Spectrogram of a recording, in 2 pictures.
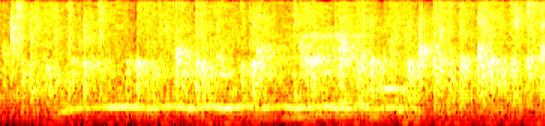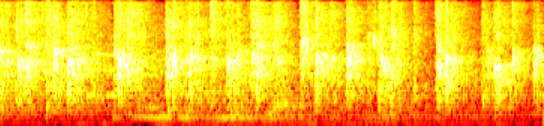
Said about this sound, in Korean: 감사와 찬양과 경배와 영광의 박수 먼저 올려드리겠습니다.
